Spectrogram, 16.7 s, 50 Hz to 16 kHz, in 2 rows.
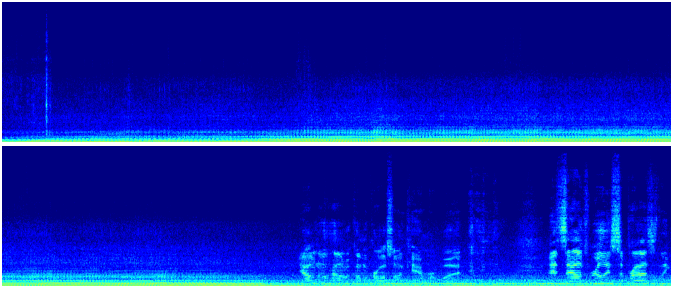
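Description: A 2024 Ford F-150 with a homemade muffler delete holds mid throttle. A loud, steady, deep exhaust drone rises and dips slightly, with a voice briefly over the rumble near the end.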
